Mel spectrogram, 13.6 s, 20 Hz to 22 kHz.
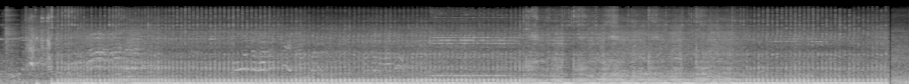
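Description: A new Hero Xpulse 210 motorcycle idles loud and close, its engine holding a steady, even throb for about twelve seconds before cutting off abruptly.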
